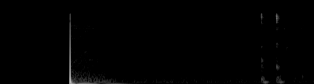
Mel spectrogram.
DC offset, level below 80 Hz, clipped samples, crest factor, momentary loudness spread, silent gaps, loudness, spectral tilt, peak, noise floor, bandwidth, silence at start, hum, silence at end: under 0.1%; -50 dBFS; under 0.1%; 36 dB; 20 LU; none; -36 LUFS; -5.5 dB/octave; -6 dBFS; -70 dBFS; 11.5 kHz; 0.7 s; none; 0.35 s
